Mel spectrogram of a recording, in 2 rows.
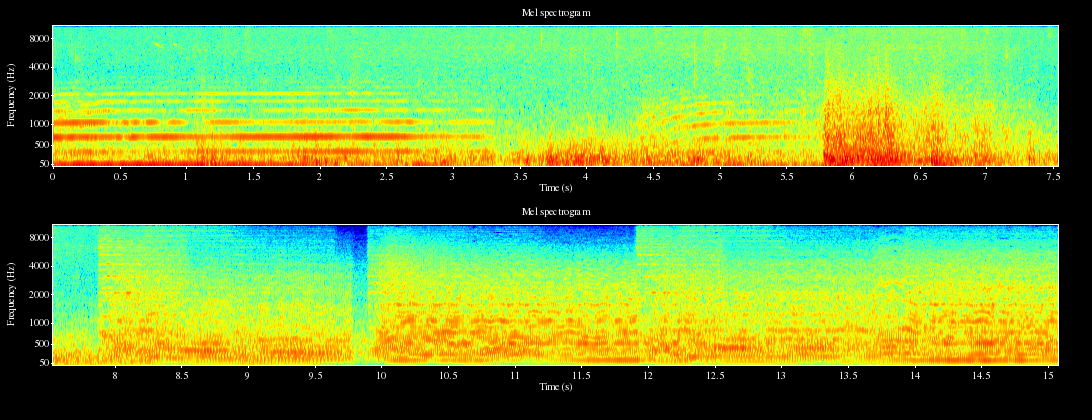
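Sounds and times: loud thunderclap: 0:00.0 - 0:08.5
rolling thunder: 0:00.0 - 0:08.6
rain falling: 0:00.0 - 0:09.4.

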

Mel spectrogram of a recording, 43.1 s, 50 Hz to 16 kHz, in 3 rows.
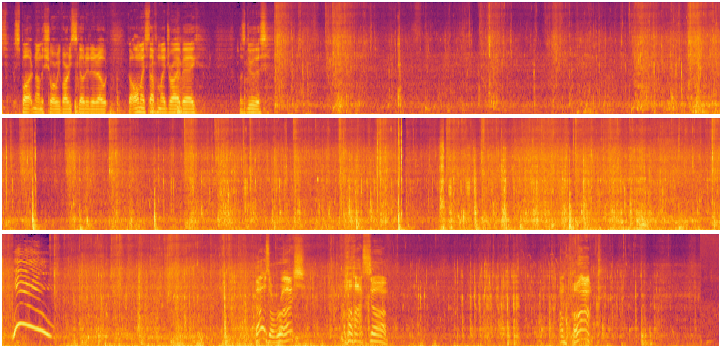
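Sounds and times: sharp knocks on canoe: 0:01.3 - 0:02.4, 0:03.4 - 0:03.8, 0:12.7 - 0:28.9, 0:29.8 - 0:34.0.

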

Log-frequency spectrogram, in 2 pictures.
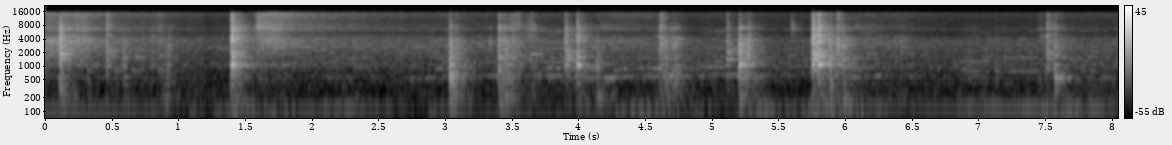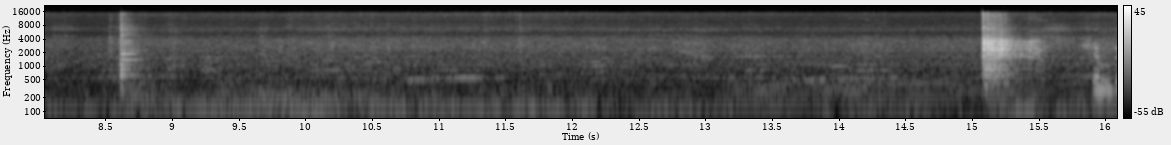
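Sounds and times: chicken frying in a pot: 0:00.0 - 0:06.6.

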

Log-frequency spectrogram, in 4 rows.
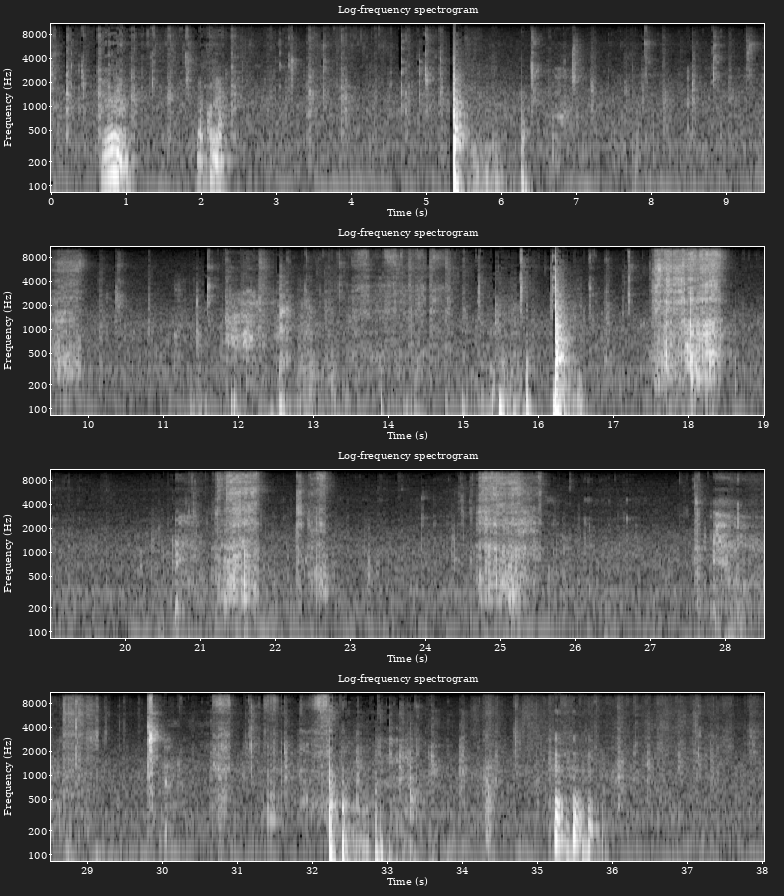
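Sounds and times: wet chewing: 0:11.5 - 0:17.4.

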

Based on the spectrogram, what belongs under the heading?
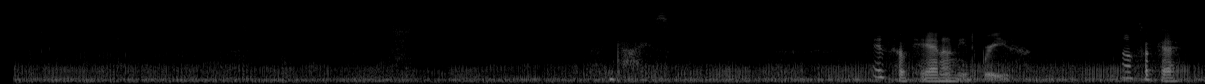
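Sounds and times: kittens purring: 0:00.1 - 0:12.0
faint breathy puffs: 0:02.2 - 0:02.7, 0:03.8 - 0:04.3.

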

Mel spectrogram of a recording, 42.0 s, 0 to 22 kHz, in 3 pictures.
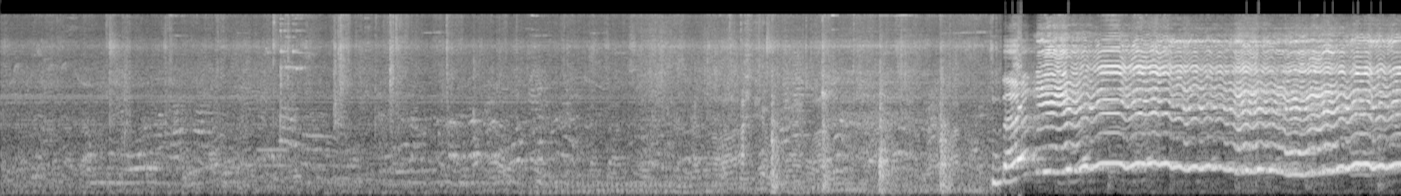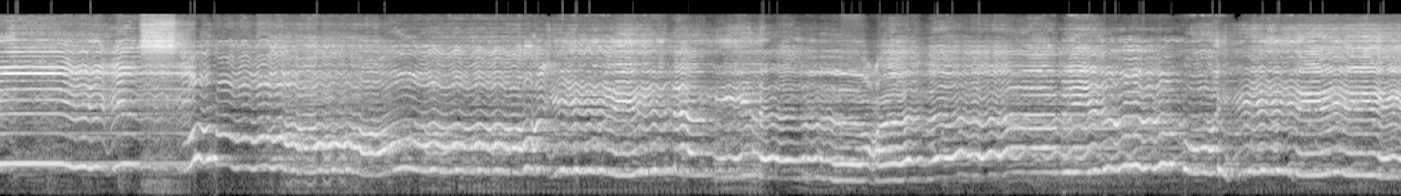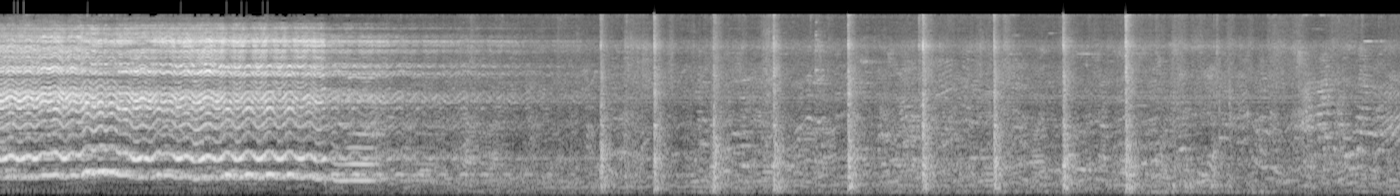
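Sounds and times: woman chanting into a microphone: 0:09.9 - 0:33.5.

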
